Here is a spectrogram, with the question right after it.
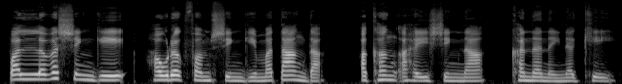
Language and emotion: Manipuri, neutral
